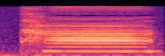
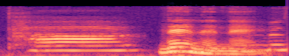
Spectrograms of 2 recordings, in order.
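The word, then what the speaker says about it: 他: 여기서 타는 그녀를 뜻하고요 타 이렇게 높게 발음해 주시면 돼요 타 그 를 워로 바꾸면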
